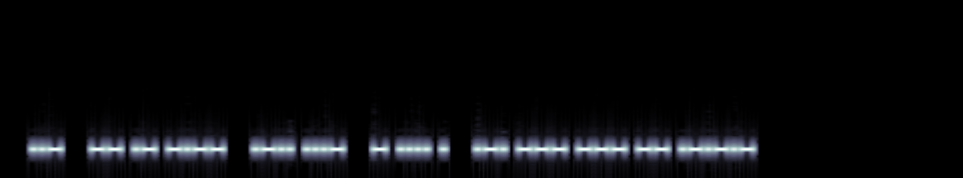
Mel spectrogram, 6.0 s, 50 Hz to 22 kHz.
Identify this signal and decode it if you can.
Morse code, heard as a keyed tone, about 42 wpm, 700 Hz. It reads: U MAY LV THE ROOM.
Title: Sentences from Top 400 Words and Abbreviations 45wpm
